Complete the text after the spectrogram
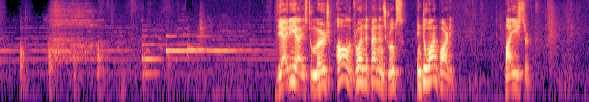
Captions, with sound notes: (Rene sighing) - The idea is to merge all pro independence groups into one party, by Easter.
